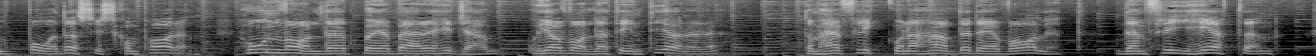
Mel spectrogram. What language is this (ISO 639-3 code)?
swe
